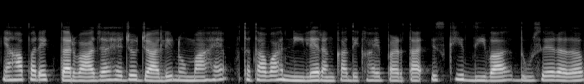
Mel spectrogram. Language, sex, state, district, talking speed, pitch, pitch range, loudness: Hindi, female, Uttar Pradesh, Jyotiba Phule Nagar, 205 wpm, 190 Hz, 180-210 Hz, -17 LUFS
